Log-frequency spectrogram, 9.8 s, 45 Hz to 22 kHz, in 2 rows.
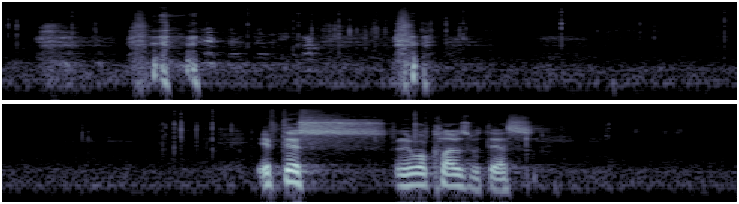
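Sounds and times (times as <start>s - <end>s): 
laughter: 0.8s - 2.0s
paper receipt being crumpled: 1.5s - 3.3s, 4.0s - 6.6s
speech: 6.6s - 8.6s.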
